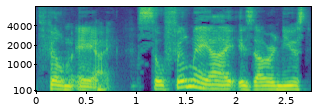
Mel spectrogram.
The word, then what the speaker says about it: fylm.ai: Am I pronouncing it correct? Yeah, that's correct. fylm.ai.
